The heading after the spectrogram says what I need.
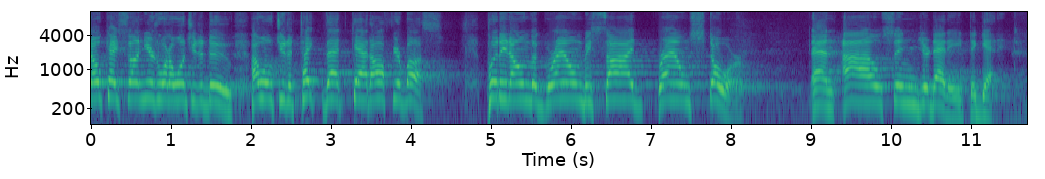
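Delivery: plain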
